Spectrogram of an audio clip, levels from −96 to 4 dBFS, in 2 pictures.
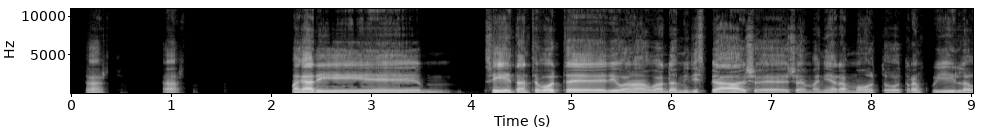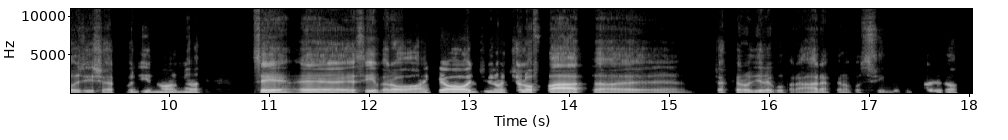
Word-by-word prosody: Certo, 80 -2 -5 0.5
certo. 70 -1 -7 0.9
Magari 90 -2 +3
mh, 80 -1 -12 0.3
sì, 120 -8 +4
tante 90 0 +1
volte 100 -3 +5
dico: 95 +1 +2
"No, 100 -2 +1
guarda, 95 -1 0
mi 90 +1 -6
dispiace". 90 -4 +1
Cioè - - -4
in 80 - -7
maniera 85 +2 -4
molto 80 0 -5
tranquilla 85 0 -3
così 75 -2 -6
cerco - - -11
di 80 +1 -11
non 80 -1 -5 0.7
"Sì, - - -1
ehm, 80 +1 0
sì, 90 +1 -4
però 80 -1 -1
anche 85 +4 -4
oggi 85 -2 +4
non 85 0 -2
ce - - -5
l'ho 90 - +3
fatta, 80 -3 +1 0.4
ehm, 65 -1 -23 0.3
cercherò 75 - -7
di 75 +2 -5
recuperare 65 +4 -8
appena - - -17
possibile". 75 -1 -21 0.2
Capito? 80 0 -10
85 Hz, 125 wpm, -24 LUFS, 80-90 Hz, 0.9 s, volte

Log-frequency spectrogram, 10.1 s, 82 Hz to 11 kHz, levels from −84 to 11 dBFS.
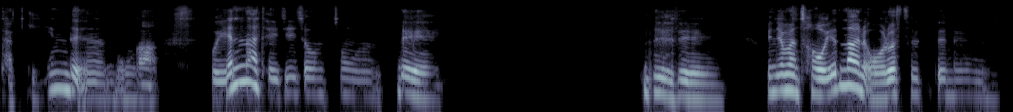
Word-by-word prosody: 닿기 140 +3 -20
힘든 155 -10 -5
뭔가 140 -1 -11 0.5
뭐 160 - -4
옛날 280 - +3
돼지 185 -2 -10
저금통은 180 -2 -13
네. 155 -8 -1 2.0
네네. 160 -6 -3 0.5
왜냐면 210 +1 +2
저 180 -1 +4
옛날에 250 0 +6
어렸을 175 +4 +1
때는 165 -4 -15
175 Hz, 180 characters per minute, -25 LUFS, 155-195 Hz, 2.0 s, 옛날에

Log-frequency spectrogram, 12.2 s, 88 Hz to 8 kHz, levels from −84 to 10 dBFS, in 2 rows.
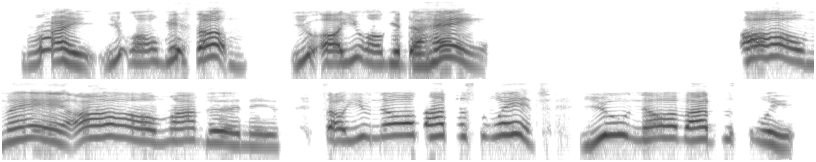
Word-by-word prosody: Right, 405 -7 +1
you 225 - -8
gonna 240 +1 -5
get 280 - -1
something, 275 - +3 0.3
you 280 - -4
or, 230 0 +3
you 280 +4 -7
gonna 220 -1 -3
get 220 -1 +1
the 195 - +5
hand. 240 - +3 1.9
Oh, 310 -5 +3
man! 280 +2 -3
Oh, 320 -5 +1
my 275 +2 -3
goodness! 210 -5 -3 0.3
So 275 -2 -1
you 330 +6 -8
know 365 +3 +3
about 355 +2 +3
the 355 - -8
switch? 365 - -3 0.2
You 370 - 0
know 310 +3 -1
about 295 -1 +4
the 305 - -14
switch. 225 -9 -3
285 Hz, 140 wpm, -24 LUFS, 235-335 Hz, 1.9 s, the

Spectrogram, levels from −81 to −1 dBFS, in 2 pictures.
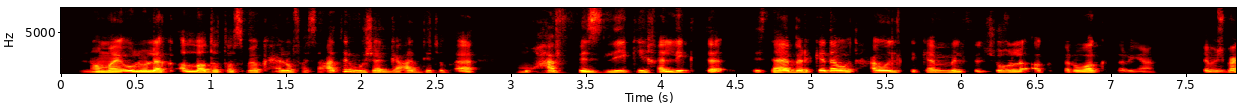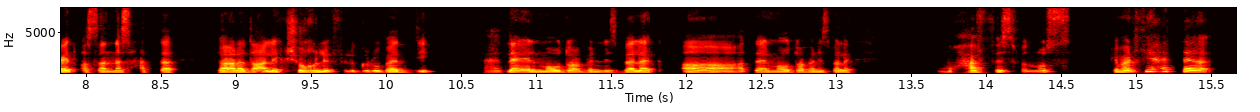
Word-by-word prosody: إن 120 - -19
هُم 145 +1 +3
يقولوا 295 - +7
لك 310 - +4
الله! 280 - +5
ده 150 - -2
تصميمك 155 +3 -6
حلو. 165 - -1
فساعات 155 - -7
المشجعات 165 -5 -2
دي 185 +2 -9
تبقى 155 -7 -6 0.3
محفز 155 -5 -1
ليك، 180 +5 -2
يخلّيك 275 - +1
ت - - -3 0.2
تثابر 175 +1 +3
كده، 190 +3 +3
وتحاول 320 - +4
تكمّل 165 -2 -5
في 140 - -29
الشغل 150 +4 -2
أكتر 145 0 -10
وأكتر 145 -3 -2
يعني، 105 -3 -16 0.3
ده - - -7
مش 120 - -10
بعيد - - +3
أصلًا - - -4
الناس - - -2
حتى - - -4 0.3
تعرِض 150 0 +5
عليك 150 - +3
شغل 155 -4 +4
في - - -24
الجروبات 120 +3 -1
دي، 125 -1 -10 0.3
فهتلاقي 135 +9 0
الموضوع 145 +1 +2
بالنسبة 145 0 -2
لك 155 0 +2
آه، 115 -10 +1
هتلاقي 160 +8 -4
الموضوع 145 +2 -2
بالنسبة 150 +1 -3
لك 160 -1 -2 0.6
محفز 165 -7 -2
في - - -27
النص. 125 0 -9 0.3
كمان 180 - +2
فيه 225 +4 -2
حتّة 230 -1 0
آآ - - -2
155 Hz, 205 wpm, -23 LUFS, 135-170 Hz, 0.6 s, يقولوا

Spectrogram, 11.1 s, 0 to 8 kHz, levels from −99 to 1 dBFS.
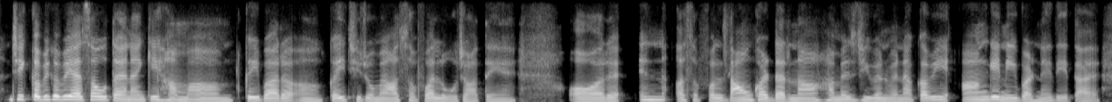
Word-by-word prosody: जी, 270 - +3
कभी-कभी 250 0 +6
ऐसा 230 +1 +5
होता 230 -4 +4
है 210 - +4
ना 205 0 0
कि 225 +3 0
हम 200 -1 -1
अ, 175 -3 -1
कई 215 -2 +3
बार 190 -2 +3
अ, 180 - 0 0.4
कई 200 -1 +2
चीज़ों 195 -1 -5
में 190 0 -2
असफल 180 +1 -1
हो 155 -2 -4
जाते 150 -2 -5
हैं, 150 +1 -8 0.5
और 175 0 +1 0.3
इन 230 +1 -1
असफलताओं 190 0 0
का 210 - +4
डर 175 -2 +1
ना 175 0 0
हमें 200 +1 -1
जीवन 185 -2 -3
में 165 -2 -4
ना 185 +2 -3
कभी 215 +1 0 0.2
आगे 205 +4 +2
नहीं 180 -4 0
बढ़ने 165 0 -3
देता 130 -2 -6
है। 155 +1 -5
190 Hz, 190 wpm, -23 LUFS, 175-210 Hz, 0.5 s, कभी-कभी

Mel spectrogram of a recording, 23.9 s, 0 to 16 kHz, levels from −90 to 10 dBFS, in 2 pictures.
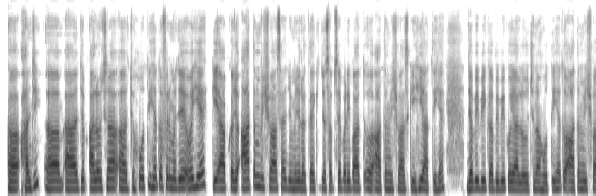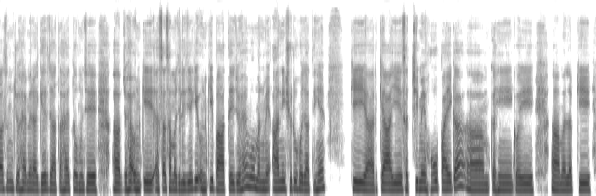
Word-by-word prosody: अ, 145 -1 +6
हाँ 150 - +3
जी, 230 - +2 0.2
अ - - +3 0.3
अ, 150 0 +6
जब 165 - 0
आलोचना 160 +2 +2
अ, 165 -2 +2
च - - -4
होती 180 +3 0
है 180 -1 +2
तो - - +4
फिर 185 0 -1
मुझे 170 0 +2
वही 180 +3 +2
है 205 +3 +5 0.2
कि 155 - +3
आपका 155 +1 +2
जो 160 - +3 0.2
आत्मविश्वास 170 -3 +1
है 165 - 0
जो 160 -1 -2
मुझे 150 0 0
लगता 150 0 -2
है 150 - -1
कि 150 - -24
जो 155 - 0
सबसे 150 +1 -3
बड़ी 150 0 0
बात 145 +2 0
अ 155 -3 0
आत्मविश्वास 140 -1 -2
की 145 - 0
ही 165 +1 +2
आती 135 0 -6
है। 150 +5 -3 0.5
जभी 150 +1 +4
भी, 155 0 +2
कभी 145 -1 0
भी 150 +1 0
कोई 150 -1 0
आलोचना 135 +1 -1
होती 140 +2 -3
है 155 0 -2
तो - - -1
आत्मविश्वास 145 -1 -1 0.2
जो 145 - -1
है 135 -1 -1
मेरा 135 -1 -2
गिर 135 +1 +1
जाता 135 0 -3
है, 135 0 -1
तो 140 - -2
मुझे 130 0 +1 0.4
अ, 135 0 +3
जो 135 +2 -4
है 145 0 +2
उनकी 140 0 +1
ऐसा 150 +2 -1
समझ 135 -1 -2
लीजिए 130 +2 0
कि 160 +2 +2
उनकी 140 +4 -1
बातें 130 +2 +1
जो 135 +1 -1
है 160 +6 -1
वो 190 -2 +1
मन - - -2
में - - -1
आनी 150 +1 +1
शुरू 150 +2 -3
हो 140 - 0
जाती 130 0 -3
हैं 160 +2 0 0.6
कि, 140 -2 +3
यार 125 +1 0
क्या 135 -2 +3
ये 130 +1 +1
सच्ची 140 +3 -3
में 145 0 +1
हो 150 +2 0
पाएगा? 140 +4 +1
अ, 125 -11 -1
कहीं 130 -1 -1
कोई 125 -1 +1 0.4
अ, - - +2
मतलब 125 0 0
कि 130 -1 0
145 Hz, 220 wpm, -20 LUFS, 135-155 Hz, 0.6 s, अ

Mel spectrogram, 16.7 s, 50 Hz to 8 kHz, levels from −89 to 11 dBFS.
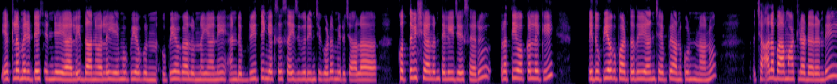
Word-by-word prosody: ఎట్లా 265 +3 +2
మెడిటేషన్ 255 -1 +2
జెయ్యాలి? 225 -1 +4
దానివల్ల 225 0 +2 0.2
ఏమి 240 +1 -3
ఉపయోగం, 230 -1 -2 0.3
ఉపయోగాలు 235 +1 0
ఉన్నాయని. 220 +1 -2 0.2
అండ్ 225 -1 -2
బ్రీతింగ్ 255 +3 -1
ఎక్సర్సైజ్ 240 -2 -2
గురించి 235 0 -3
గూడా 230 +3 -1
మీరు 220 -2 -4
చాలా 210 +1 +1 0.7
కొత్త 270 0 0
విషయాలను 255 -3 +1
తెలియజేశారు. 235 +1 0 0.4
ప్రతి 255 +3 -1
ఒక్కళ్ళకి 260 +2 0 0.9
ఇది 255 - +1
ఉపయోగపడుతది 255 -2 +2 0.2
అని 250 +1 -3
చెప్పి 235 +1 -1
అనుకుంటున్నాను. 230 0 -4 1.0
చాలా 285 - +3
బా 250 - +8 0.2
మాట్లాడారండి. 235 0 0
235 Hz, 100 wpm, -22 LUFS, 225-255 Hz, 1.0 s, బా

